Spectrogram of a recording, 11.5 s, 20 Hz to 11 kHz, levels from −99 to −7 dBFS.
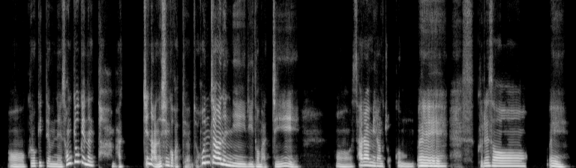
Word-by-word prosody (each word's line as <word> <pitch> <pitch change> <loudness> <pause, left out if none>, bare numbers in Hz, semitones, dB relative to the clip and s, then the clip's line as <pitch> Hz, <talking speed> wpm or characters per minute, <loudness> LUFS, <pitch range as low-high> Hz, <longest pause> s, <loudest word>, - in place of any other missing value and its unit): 어 70 -2 -2
그렇기 175 +2 -5
때문에 150 -4 -1
성격에는 335 - +1
다 - - -9 0.3
맞진 140 - -4
않으신 160 - +2
것 180 - -1
같아요. 130 +1 -9
인제 - - -17
혼자 385 -1 +4
하는 265 - +6
일이 150 -3 0
더 140 -1 -2
맞지 135 +2 -3 0.7
어 140 -3 -3
사람이랑 190 +1 +1
쪼끔 150 +1 -6
예 175 -3 +4 0.6
그래서 175 -2 +1 0.5
예. 140 -5 +1
170 Hz, 230 characters per minute, -24 LUFS, 145-190 Hz, 0.7 s, 하는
